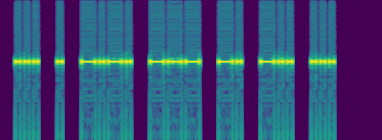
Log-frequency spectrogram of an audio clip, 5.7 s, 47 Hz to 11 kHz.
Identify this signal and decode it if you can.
Morse code, heard as a keyed tone, about 18 wpm, spaced as for 15 wpm, 1000 Hz. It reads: SECONDS
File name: qotdfiles / 15wpm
